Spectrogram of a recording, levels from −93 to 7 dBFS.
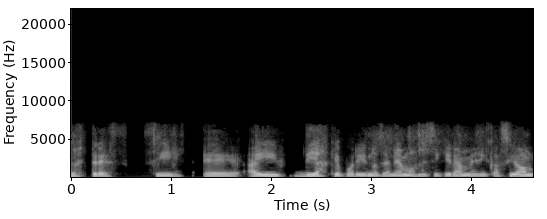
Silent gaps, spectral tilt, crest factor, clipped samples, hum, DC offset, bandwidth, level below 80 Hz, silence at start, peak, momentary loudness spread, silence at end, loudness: none; -7.5 dB/octave; 16 dB; under 0.1%; none; under 0.1%; 7.2 kHz; -62 dBFS; 0 s; -10 dBFS; 7 LU; 0 s; -27 LUFS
